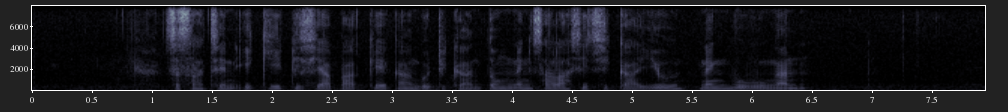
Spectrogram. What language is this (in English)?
Javanese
